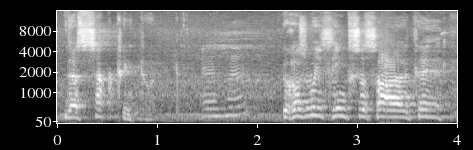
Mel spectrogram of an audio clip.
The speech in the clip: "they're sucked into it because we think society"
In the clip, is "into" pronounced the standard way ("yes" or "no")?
no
